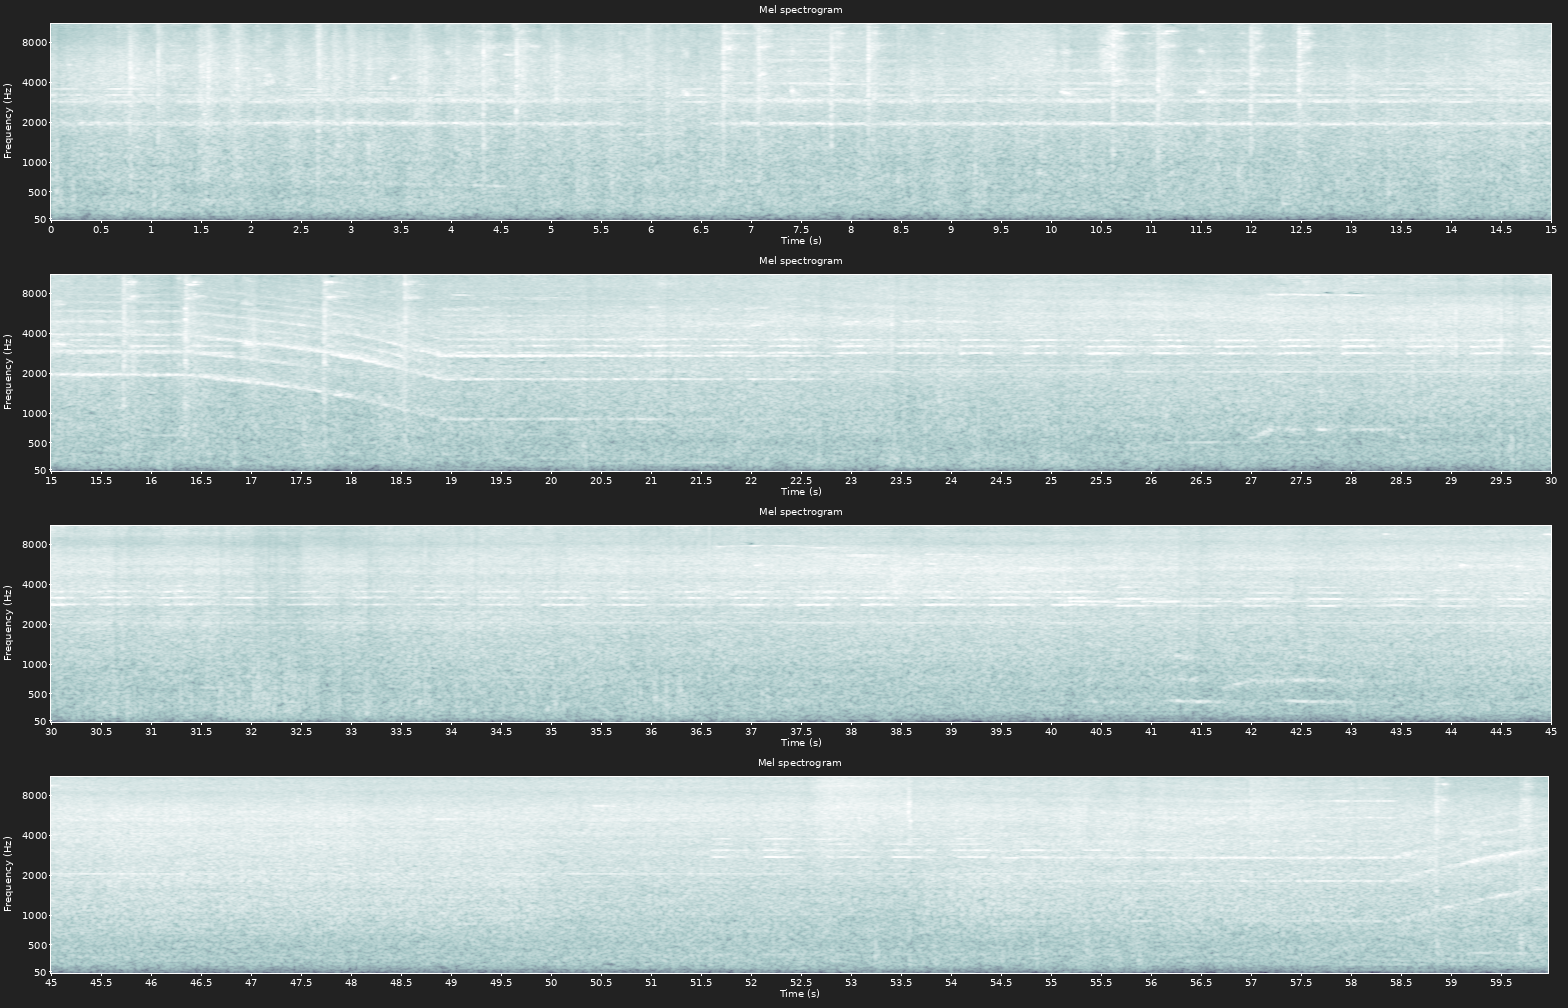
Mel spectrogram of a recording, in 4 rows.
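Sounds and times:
train equipment roaring: 0:00.0 - 0:59.9
train motor whine: 0:53.4 - 0:59.9.

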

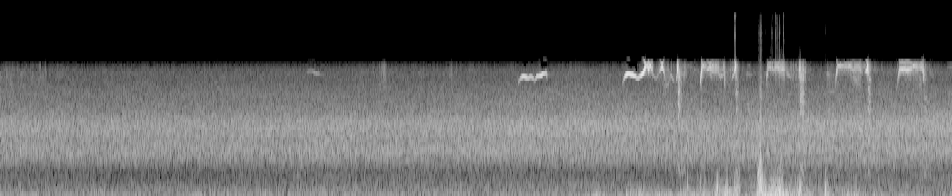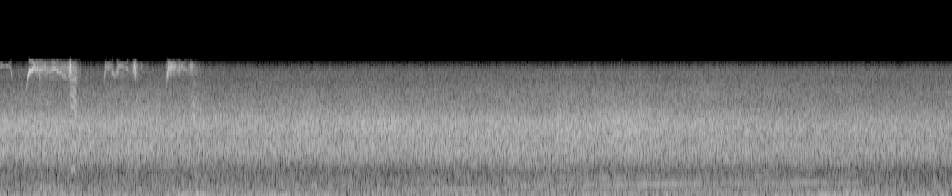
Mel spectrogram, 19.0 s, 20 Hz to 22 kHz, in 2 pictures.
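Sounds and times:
small bird calling high notes: 0:05.2 - 0:05.5, 0:06.2 - 0:11.6
steady rushing background: 0:06.2 - 0:11.7
wings flapping thumps: 0:06.4 - 0:11.5.

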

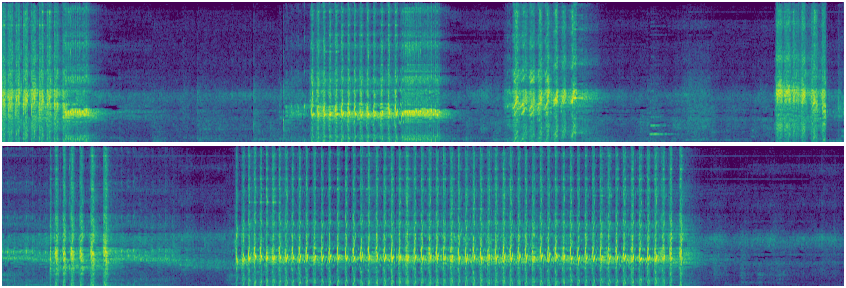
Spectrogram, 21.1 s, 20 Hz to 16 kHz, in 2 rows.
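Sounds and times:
bird singing rapid notes: 0:00.0 - 0:01.4, 0:03.5 - 0:05.6, 0:06.3 - 0:07.5, 0:09.7 - 0:19.3.

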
